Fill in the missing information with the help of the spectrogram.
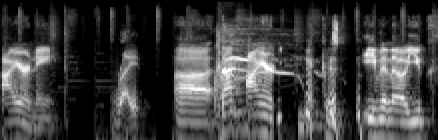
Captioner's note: laughs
